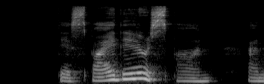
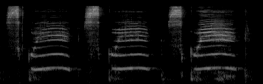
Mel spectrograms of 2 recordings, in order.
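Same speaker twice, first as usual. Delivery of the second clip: tiny high whispered squeaks; mouse squeak; 12 dB quieter, much slower than usual. A narrator's reading.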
